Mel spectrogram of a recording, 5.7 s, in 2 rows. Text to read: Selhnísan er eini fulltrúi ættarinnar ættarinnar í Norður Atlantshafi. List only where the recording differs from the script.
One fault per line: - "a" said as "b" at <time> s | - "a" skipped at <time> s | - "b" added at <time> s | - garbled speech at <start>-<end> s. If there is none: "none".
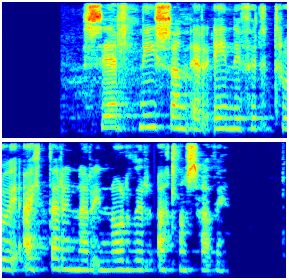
- "ættarinnar" skipped at 3.8 s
